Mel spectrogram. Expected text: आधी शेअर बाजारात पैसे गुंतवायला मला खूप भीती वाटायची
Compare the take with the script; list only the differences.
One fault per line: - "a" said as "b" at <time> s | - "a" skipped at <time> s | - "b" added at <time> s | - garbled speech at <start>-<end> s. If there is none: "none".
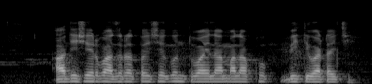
none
